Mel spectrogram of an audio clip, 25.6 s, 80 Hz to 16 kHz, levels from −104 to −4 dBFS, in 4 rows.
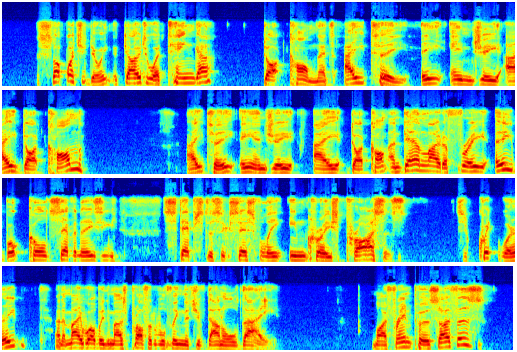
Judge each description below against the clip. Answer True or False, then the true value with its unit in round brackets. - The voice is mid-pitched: True (150 Hz)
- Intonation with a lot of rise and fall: True (6.1 semitones)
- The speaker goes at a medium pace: False (130 wpm)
